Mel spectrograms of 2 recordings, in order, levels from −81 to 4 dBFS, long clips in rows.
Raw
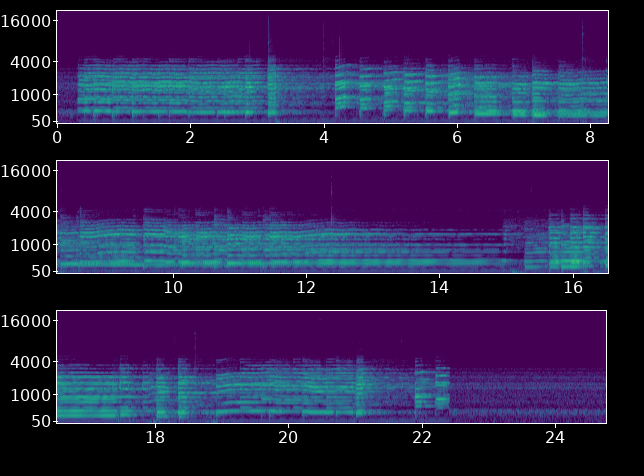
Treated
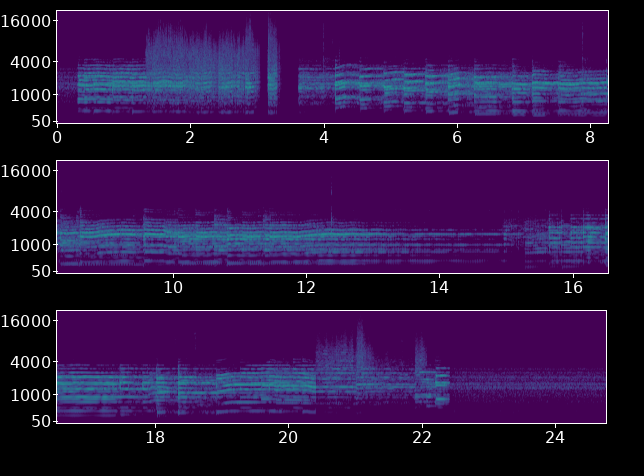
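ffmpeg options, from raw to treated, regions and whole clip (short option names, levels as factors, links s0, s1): -filter_complex "[0:a]asettb=1/sr,asplit=3[s0][s1][s2];[s0]atrim=end=1.324[s3];[s1]atrim=start=1.32:end=3.62,asetpts=PTS-STARTPTS,afade=t=in:d=0.004:c=qsin,afade=t=out:st=2.296:d=0.004:c=qsin,flanger=delay=18.5:depth=5.3:speed=2.8,acrusher=bits=4:mix=0:aa=0.5[s4];[s2]atrim=start=3.616[s5];[s3][s4]acrossfade=d=0.004:c1=hsin:c2=qsin[s6];[s6][s5]acrossfade=d=0.004:c1=qsin:c2=hsin,asettb=1/sr,asplit=3[s7][s8][s9];[s7]atrim=end=12.874[s10];[s8]atrim=start=12.87:end=16.22,asetpts=PTS-STARTPTS,afade=t=in:d=0.004:c=qsin,afade=t=out:st=3.346:d=0.004:c=qsin,lowshelf=f=160:t=q:w=3:g=12.5,acompressor=threshold=0.0251:ratio=6:attack=3.2:release=140:knee=1:detection=peak,tremolo=f=39:d=0.519[s11];[s9]atrim=start=16.216[s12];[s10][s11]acrossfade=d=0.004:c1=hsin:c2=qsin[s13];[s13][s12]acrossfade=d=0.004:c1=qsin:c2=hsin,asettb=1/sr,asplit=3[s14][s15][s16];[s14]atrim=end=17.384[s17];[s15]atrim=start=17.38:end=19.67,asetpts=PTS-STARTPTS,afade=t=in:d=0.004:c=qsin,afade=t=out:st=2.286:d=0.004:c=qsin,equalizer=f=4100:t=o:w=0.42:g=-8,bandreject=f=1500:w=9.4,aeval=exprs='val(0)+0.00501*(sin(2*PI*50*n/s)+sin(2*PI*2*50*n/s)/2+sin(2*PI*3*50*n/s)/3+sin(2*PI*4*50*n/s)/4+sin(2*PI*5*50*n/s)/5)':c=same[s18];[s16]atrim=start=19.666[s19];[s17][s18]acrossfade=d=0.004:c1=hsin:c2=qsin[s20];[s20][s19]acrossfade=d=0.004:c1=qsin:c2=hsin,asettb=1/sr,asplit=3[s21][s22][s23];[s21]atrim=end=20.404[s24];[s22]atrim=start=20.4:end=22.07,asetpts=PTS-STARTPTS,afade=t=in:d=0.004:c=qsin,afade=t=out:st=1.666:d=0.004:c=qsin,aeval=exprs='(tanh(63.1*val(0)+0.4)-tanh(0.4))/63.1':c=same,aecho=1:1:4.9:0.74,atrim=end_sample=73647,acrossover=split=170|3000[s25][s26][s27];[s26]acompressor=threshold=0.00355:ratio=2:attack=3.2:release=140:knee=2.83:detection=peak[s28];[s25][s28][s27]amix=inputs=3:normalize=0[s29];[s23]atrim=start=22.066[s30];[s24][s29]acrossfade=d=0.004:c1=hsin:c2=qsin[s31];[s31][s30]acrossfade=d=0.004:c1=qsin:c2=hsin,highpass=1300,acompressor=threshold=0.0126:ratio=3,volume=0.891"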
